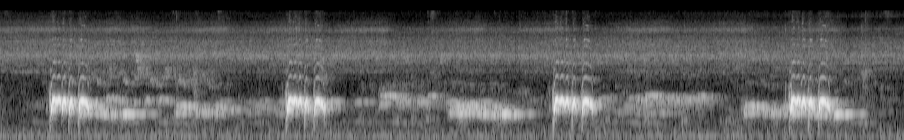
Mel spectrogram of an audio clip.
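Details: Local zebra dove singing as a lure to make other doves call back: four loud rolled staccato phrases about two and a half seconds apart, each followed by softer lower cooing notes, over steady hiss.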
